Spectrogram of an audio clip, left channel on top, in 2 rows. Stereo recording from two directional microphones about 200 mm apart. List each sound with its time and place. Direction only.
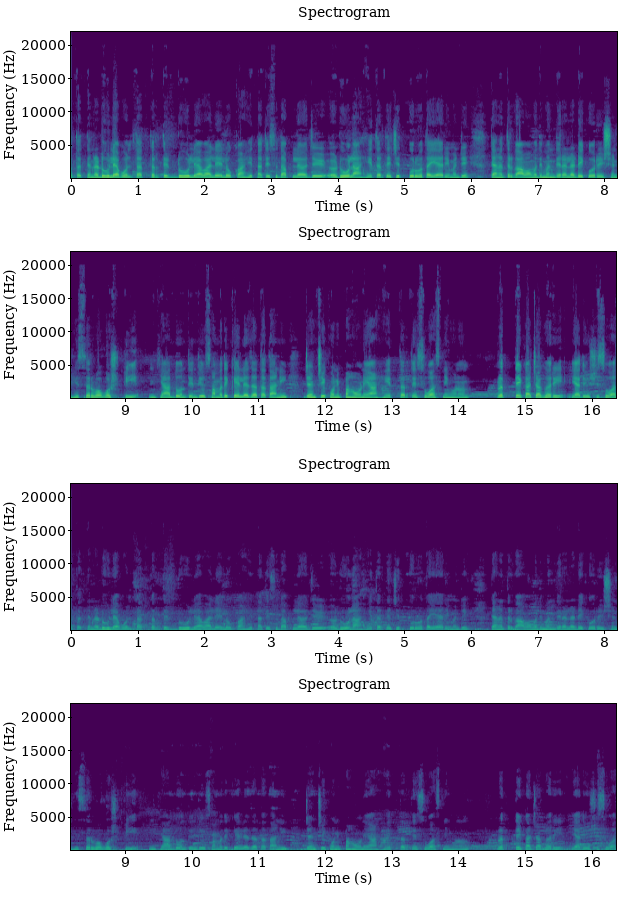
0.1 s a woman's voice: 45° left (ahead or behind)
